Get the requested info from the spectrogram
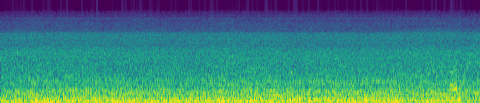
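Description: Steady rush of a small waterfall pouring into a rock pool, with a low rumble of wind on the microphone.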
